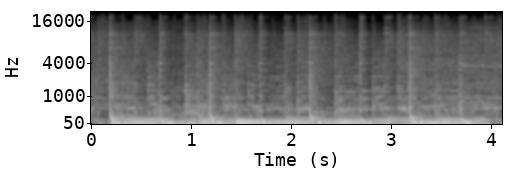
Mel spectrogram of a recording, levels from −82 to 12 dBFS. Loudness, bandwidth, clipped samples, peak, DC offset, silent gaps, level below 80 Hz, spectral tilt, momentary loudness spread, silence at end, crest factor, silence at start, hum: -17 LUFS; over 20 kHz; under 0.1%; -2 dBFS; under 0.1%; none; -18 dBFS; -5 dB/octave; 3 LU; 0 s; 14 dB; 0 s; none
